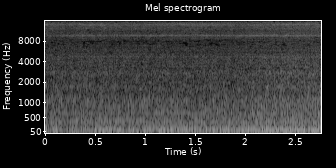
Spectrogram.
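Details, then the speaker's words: 1998 Ford 5.4 Triton 2-valve V8, near 200,000 miles, after replacing a bad coil (misfire with no codes): steady, even low rumble at warm idle with no stumble or skipped beats; runs smoothly. "there, but for a truck that's pretty close to 200,000 miles, especially for a 5.4 Triton, it runs pretty good."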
